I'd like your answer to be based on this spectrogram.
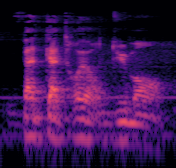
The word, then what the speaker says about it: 24 Heures du Mans: So there you have a brief histoire of, how do you say Le Mans 24 hours in French? Say that for me, please. – 24 heures du Mans.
